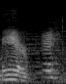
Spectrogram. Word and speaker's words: Mary: Pour différencier prononciation et spelling là et orthographe là, Marie M-A-R-I-E prononcé Marie, Mari, M-A-R-Y, prononse mare.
